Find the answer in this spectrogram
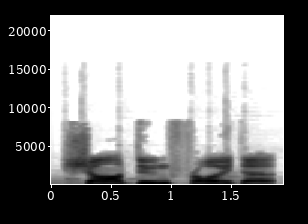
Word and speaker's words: Schadenfreude: does Chardon freuda mean Chardon freuder is pronounced as Shah Doon Freud which literally translates from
